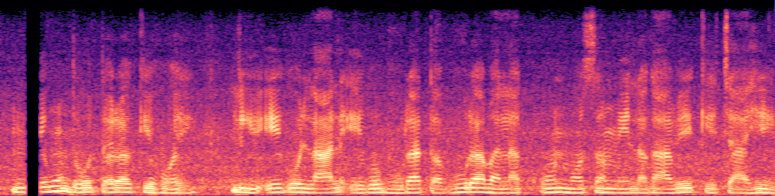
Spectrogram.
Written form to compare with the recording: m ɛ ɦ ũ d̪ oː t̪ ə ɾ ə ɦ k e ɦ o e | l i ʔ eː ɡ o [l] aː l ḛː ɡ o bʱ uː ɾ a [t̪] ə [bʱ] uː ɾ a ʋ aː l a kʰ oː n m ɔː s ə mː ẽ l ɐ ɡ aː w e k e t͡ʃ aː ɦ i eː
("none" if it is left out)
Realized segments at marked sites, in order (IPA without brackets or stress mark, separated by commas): l, t̪, bʱ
